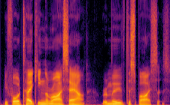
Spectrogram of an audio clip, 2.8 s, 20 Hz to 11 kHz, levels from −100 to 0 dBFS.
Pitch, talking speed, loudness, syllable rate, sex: 105 Hz, 170 wpm, -18 LUFS, 5.5 syllables/s, male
